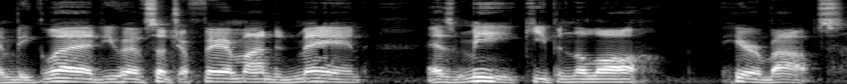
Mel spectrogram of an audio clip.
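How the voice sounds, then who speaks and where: Using a put-on character voice, a man speaks at medium pitch with fairly even intonation. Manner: loud, condescending.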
